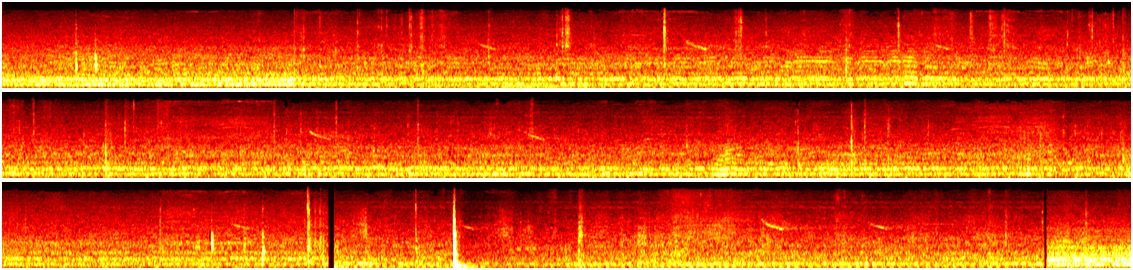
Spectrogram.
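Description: Bees buzzing in a steady, continuous hum at their nest in an underground cavity. A single sharp click stands out late on.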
